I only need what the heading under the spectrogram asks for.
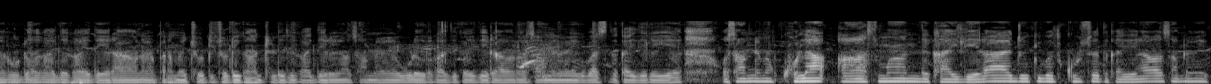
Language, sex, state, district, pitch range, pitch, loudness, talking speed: Hindi, male, Chhattisgarh, Korba, 100-135 Hz, 105 Hz, -24 LUFS, 265 wpm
